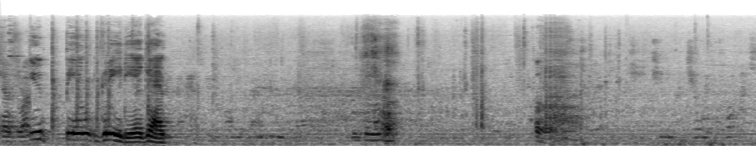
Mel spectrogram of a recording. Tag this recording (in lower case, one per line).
speech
